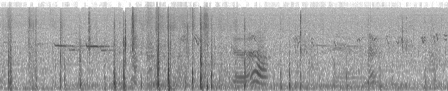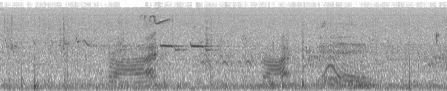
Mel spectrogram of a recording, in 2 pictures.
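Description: Hooves of a rescue horse in a round pen make irregular thuds and clops, loudest at the start, while a person talks over much of it. A few high, whinny-like tones come through in the second half.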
